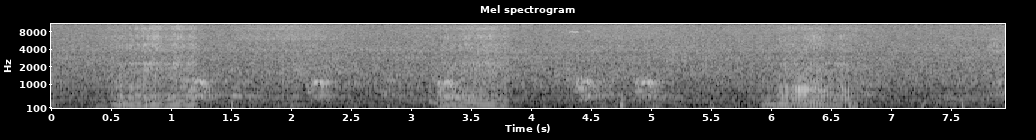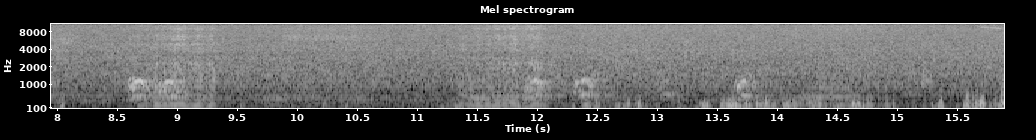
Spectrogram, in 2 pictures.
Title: My babe sleeping while snoring :)))) ILOVEYOU :)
